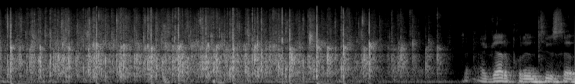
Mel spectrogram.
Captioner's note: applauding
